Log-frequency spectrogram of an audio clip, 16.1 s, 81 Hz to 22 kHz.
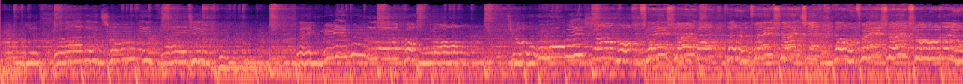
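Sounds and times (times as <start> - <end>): electronic backing track with beat: 0.0 - 16.0
woman singing into a microphone: 0.0 - 16.0.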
